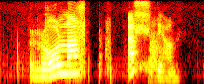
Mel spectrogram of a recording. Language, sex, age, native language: Icelandic, female, 10, Icelandic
